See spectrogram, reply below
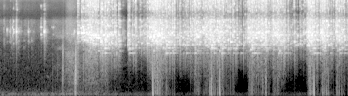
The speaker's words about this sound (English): Imagine these small cone-shaped shells tied onto a string, close enough together so that if the string is shaken, the shells cling together, like this.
